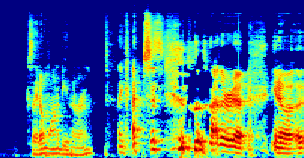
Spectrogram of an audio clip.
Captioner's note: chuckling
